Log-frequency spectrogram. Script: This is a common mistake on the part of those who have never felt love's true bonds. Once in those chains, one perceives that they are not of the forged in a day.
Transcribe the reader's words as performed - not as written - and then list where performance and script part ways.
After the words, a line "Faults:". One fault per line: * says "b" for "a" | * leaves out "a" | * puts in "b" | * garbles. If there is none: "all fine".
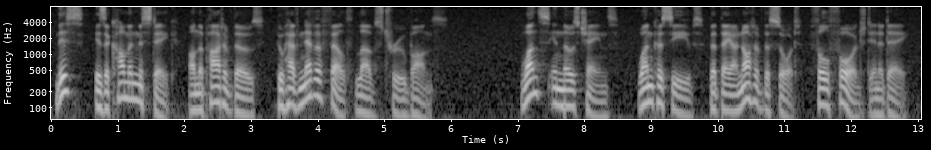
This is a common mistake on the part of those who have never felt love's true bonds. Once in those chains, one perceives that they are not of the sort full forged in a day.
Faults:
* puts in "sort full"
